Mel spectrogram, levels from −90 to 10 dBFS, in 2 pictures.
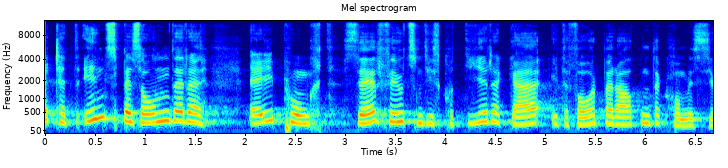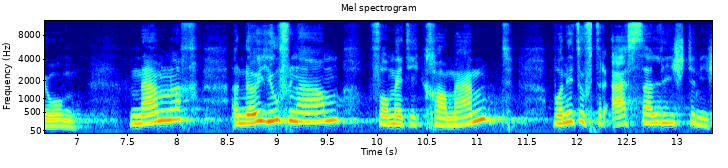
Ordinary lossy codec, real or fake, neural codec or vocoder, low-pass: none; fake; codec, 24 kHz, 6 kbps, HILCodec; none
